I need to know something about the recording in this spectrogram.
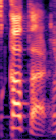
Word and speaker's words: Qatar: we are it's like the correct pronun or like the Arabic pronunciation is is Qatar right that's that makes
